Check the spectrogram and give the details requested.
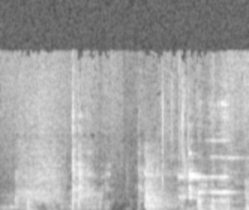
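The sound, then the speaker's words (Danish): Glasses clink together in a toast, several sharp bright taps with a little ringing tone, mixed with light clatter of tableware and no one talking. “Skal vi skåle, eller, eller hvad?”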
